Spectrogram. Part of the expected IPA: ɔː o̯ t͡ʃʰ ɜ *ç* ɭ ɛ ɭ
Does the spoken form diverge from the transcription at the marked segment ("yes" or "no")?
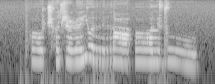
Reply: no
